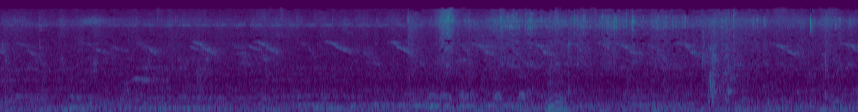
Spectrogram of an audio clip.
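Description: A bird calling over and over with short falling notes, two or three a second, over steady low background noise.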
